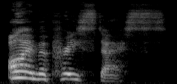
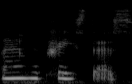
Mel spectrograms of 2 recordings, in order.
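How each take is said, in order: First: It is said with grounded, confident power. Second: It is said hesitantly and timidly.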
